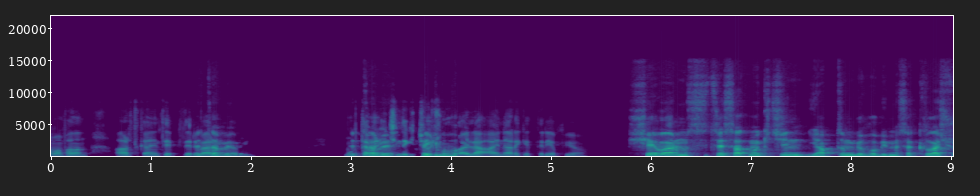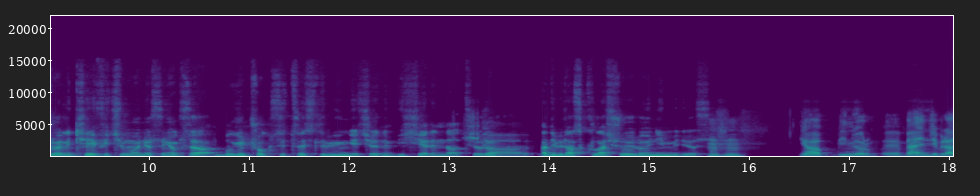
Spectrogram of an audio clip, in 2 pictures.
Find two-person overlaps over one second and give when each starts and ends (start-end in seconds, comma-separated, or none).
3.0-4.2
